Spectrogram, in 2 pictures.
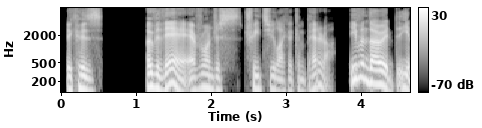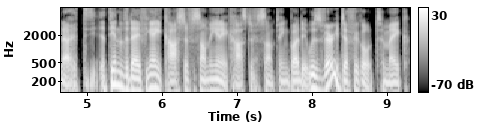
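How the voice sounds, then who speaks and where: A man's voice: mid-range voice, expressive, quick pace, dry recording, clean studio sound. An Australian man talking as a podcast guest, reflective and casual, with many fillers and restarts. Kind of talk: casual interview chat.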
